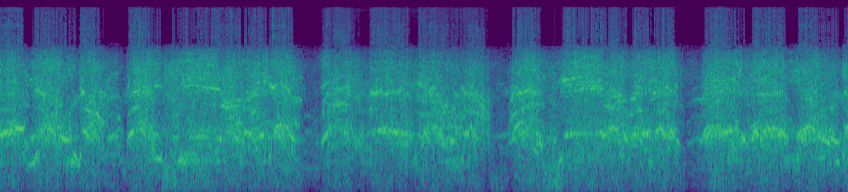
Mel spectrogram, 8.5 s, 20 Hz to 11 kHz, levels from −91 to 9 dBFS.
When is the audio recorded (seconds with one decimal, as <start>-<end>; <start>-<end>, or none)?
0.0-3.1; 4.9-8.5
